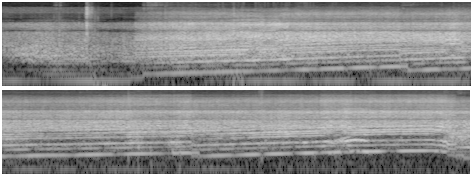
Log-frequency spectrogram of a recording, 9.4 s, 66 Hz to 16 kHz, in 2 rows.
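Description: A car in the Indian Bike Driving 3D game starts up and accelerates, its engine note climbing and dropping through several gear shifts, loud and continuous with no talking.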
